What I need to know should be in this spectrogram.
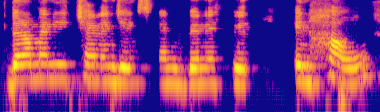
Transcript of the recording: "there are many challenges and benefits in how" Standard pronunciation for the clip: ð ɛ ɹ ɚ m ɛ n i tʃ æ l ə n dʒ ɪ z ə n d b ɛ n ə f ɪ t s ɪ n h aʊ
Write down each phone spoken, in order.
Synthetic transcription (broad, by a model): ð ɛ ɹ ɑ m ɛ n i tʃ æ l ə n dʒ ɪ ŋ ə n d b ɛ n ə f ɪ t ɪ n h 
